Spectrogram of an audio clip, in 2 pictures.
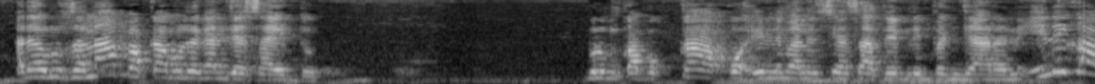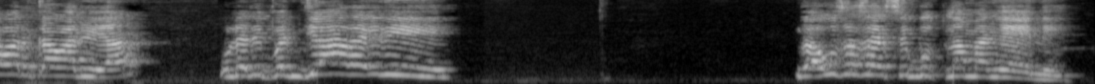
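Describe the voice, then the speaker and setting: A woman hosts an angry commentary vlog in a high, bright voice. She scolds and mocks without letting up, repeating taunting questions over and over. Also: expressive, fast talker. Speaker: channel host.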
